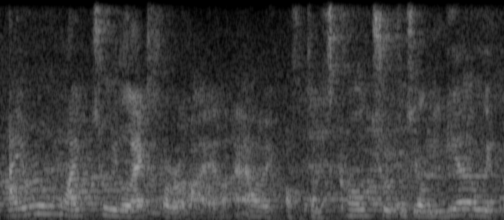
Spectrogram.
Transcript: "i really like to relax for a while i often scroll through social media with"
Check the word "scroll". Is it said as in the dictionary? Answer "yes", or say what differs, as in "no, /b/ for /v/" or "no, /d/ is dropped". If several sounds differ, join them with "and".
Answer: no, /ɹ/ is dropped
